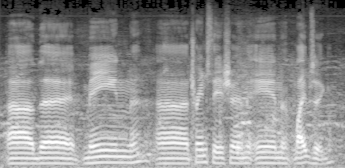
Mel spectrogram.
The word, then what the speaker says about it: Leipzig: And I'm happy you pronounce Leipzig the same way as me.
